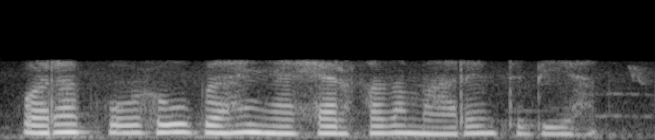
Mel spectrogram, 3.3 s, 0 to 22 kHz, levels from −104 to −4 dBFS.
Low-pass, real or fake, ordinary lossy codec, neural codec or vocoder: 3.6 kHz; real; none; none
